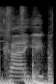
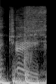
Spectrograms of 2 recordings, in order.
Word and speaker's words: Kanye: Now all I need is y'all to pronounce my name. It's Kanye, but some of my plans they still say Kane.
